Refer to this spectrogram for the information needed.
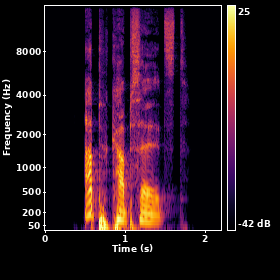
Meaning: second-person singular dependent present of abkapseln
- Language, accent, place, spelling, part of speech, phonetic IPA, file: German, Germany, Berlin, abkapselst, verb, [ˈapˌkapsl̩st], De-abkapselst.ogg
